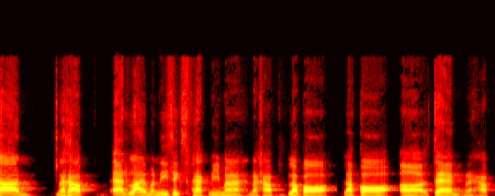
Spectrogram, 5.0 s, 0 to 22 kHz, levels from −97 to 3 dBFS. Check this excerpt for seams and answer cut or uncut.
cut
